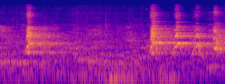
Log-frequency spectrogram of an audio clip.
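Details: Kooikerhondje, a Dutch duck-tolling hunting dog breed, giving one loud bark, then after a quiet gap a quick run of three or four higher barks close together.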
